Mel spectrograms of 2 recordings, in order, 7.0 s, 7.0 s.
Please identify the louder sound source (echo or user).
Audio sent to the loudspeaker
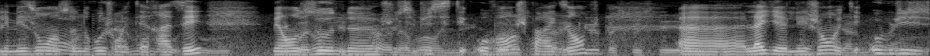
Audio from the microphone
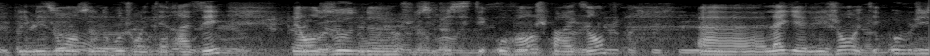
echo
